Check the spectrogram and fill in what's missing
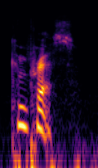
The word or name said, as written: compress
